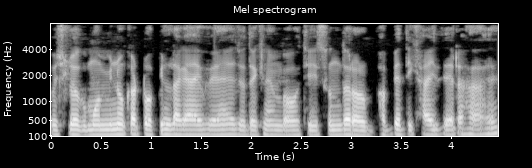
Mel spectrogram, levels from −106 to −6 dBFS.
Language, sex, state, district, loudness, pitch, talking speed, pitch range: Hindi, male, Uttar Pradesh, Ghazipur, -18 LUFS, 125 Hz, 270 wpm, 125-130 Hz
